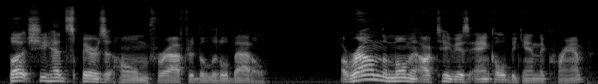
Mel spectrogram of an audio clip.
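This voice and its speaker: A man's voice: fairly low pitch, sharp tone. A man giving a scripted narration of a story as an audiobook narrator.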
